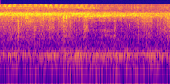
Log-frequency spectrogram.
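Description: Riding noise from a bicycle on a concrete road: wind rumbling on the microphone with steady tyre noise, over a constant high-pitched insect buzz.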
